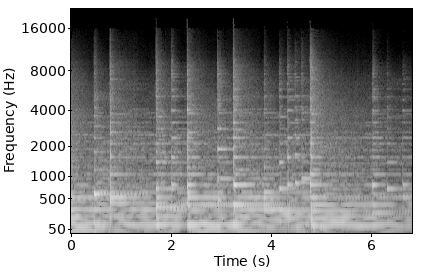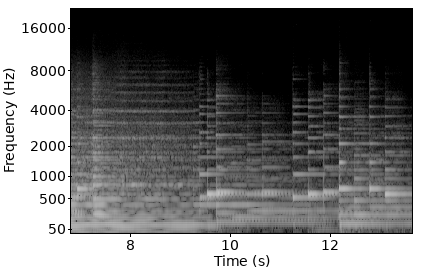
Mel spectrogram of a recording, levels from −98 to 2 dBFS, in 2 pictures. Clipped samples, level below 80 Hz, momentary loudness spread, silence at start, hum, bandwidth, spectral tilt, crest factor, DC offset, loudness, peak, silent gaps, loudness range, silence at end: under 0.1%; -34 dBFS; 20 LU; 0 s; none; 12 kHz; -6 dB/octave; 20 dB; under 0.1%; -20 LUFS; 0 dBFS; none; 16 LU; 0 s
